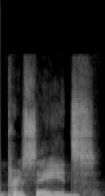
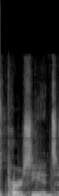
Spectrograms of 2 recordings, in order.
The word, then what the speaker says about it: Perseids: with the per person it's perseids okay all right as in Perseus that must be some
